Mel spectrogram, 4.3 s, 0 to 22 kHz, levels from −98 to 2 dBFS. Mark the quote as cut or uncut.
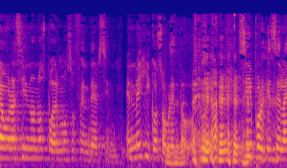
cut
